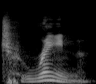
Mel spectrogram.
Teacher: the T becomes a ch but the R is still there. So it becomes train.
